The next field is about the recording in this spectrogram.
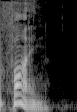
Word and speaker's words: Fiennes: Heter han Fine? – Ja, Ralph uttalar man namnet egentligen.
